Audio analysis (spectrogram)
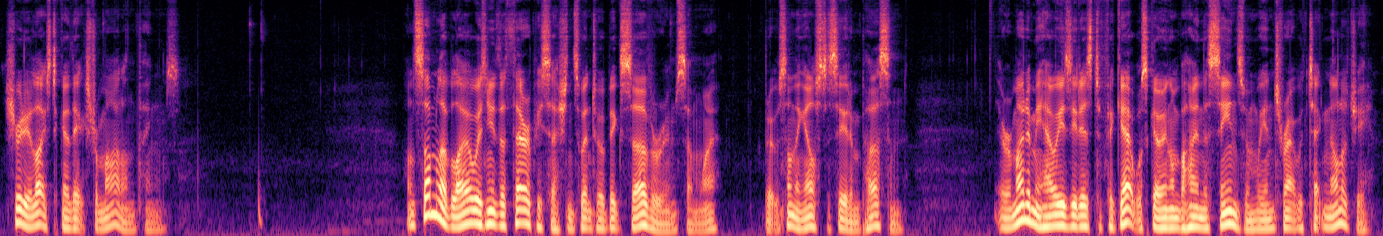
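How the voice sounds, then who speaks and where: A man's voice: on the low side, animated, fast, no room sound, clean studio sound. A man hosting a let's play, reading game text aloud and adding his own commentary.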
